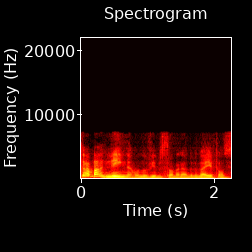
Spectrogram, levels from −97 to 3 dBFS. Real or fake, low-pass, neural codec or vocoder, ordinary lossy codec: fake; 7.2 kHz; codec, 16 kHz, 1.1 kbps, Voila-Tokenizer; none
